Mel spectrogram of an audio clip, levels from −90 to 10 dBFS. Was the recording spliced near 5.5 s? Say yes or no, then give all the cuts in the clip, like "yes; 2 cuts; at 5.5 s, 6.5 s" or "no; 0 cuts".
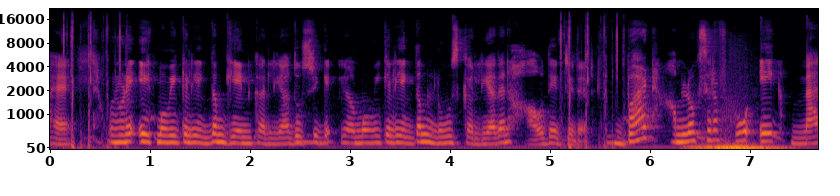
yes; 1 cut; at 5.5 s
